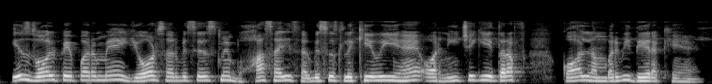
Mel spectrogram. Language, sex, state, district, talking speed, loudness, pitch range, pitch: Hindi, male, Uttar Pradesh, Lalitpur, 185 wpm, -15 LUFS, 165-195 Hz, 185 Hz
